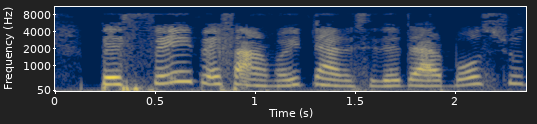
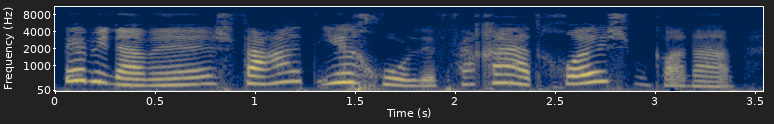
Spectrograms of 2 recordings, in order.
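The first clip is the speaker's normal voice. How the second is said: pleading in short, higher-pitched bursts; wheedling plea; 4 semitones higher than usual. Acted. Daughter begs mother for a look at the phone, wheedling plea. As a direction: beg like a coaxing child.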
